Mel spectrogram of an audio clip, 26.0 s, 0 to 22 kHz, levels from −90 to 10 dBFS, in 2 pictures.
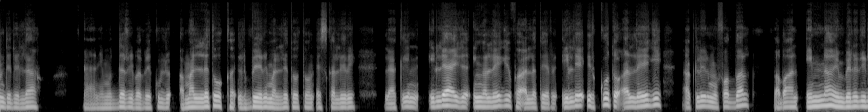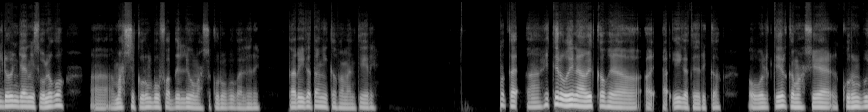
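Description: No technical faults are audible.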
